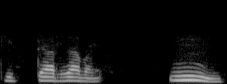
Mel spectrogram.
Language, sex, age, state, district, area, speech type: Bodo, female, 60+, Assam, Chirang, rural, conversation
